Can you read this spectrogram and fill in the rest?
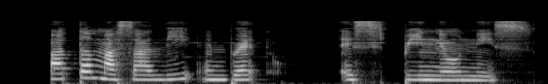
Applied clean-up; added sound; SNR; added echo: neural mask model DeepFilterNet 3.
